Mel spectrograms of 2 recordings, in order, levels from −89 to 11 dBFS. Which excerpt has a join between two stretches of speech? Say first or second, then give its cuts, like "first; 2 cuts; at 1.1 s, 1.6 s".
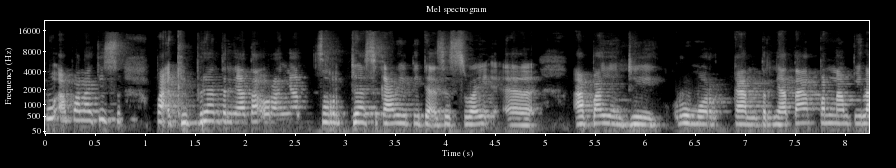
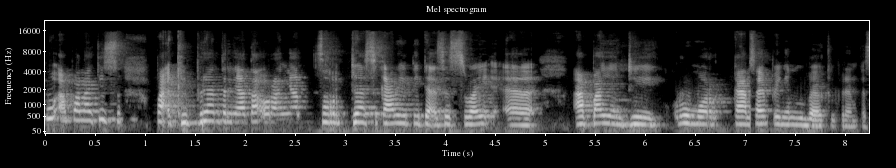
second; 1 cut; at 7.1 s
